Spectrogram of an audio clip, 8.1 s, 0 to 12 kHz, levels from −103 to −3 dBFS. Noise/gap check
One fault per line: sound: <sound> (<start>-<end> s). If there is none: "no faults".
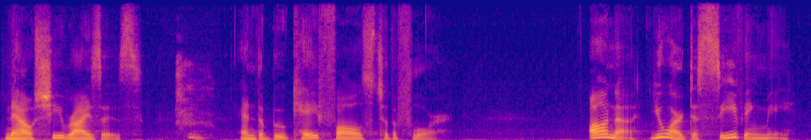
sound: sneeze (1.7-2.2 s)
